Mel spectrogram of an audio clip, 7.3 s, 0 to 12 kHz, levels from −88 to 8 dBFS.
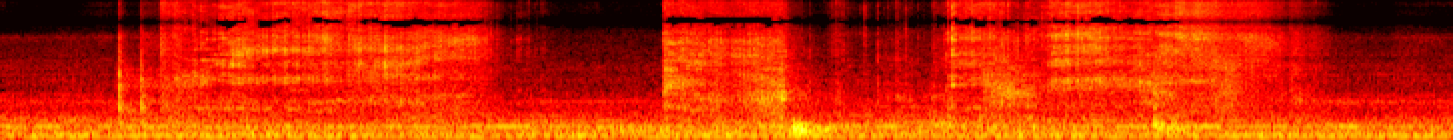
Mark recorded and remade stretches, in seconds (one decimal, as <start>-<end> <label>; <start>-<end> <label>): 0.0-0.9 remade; 0.9-5.9 recorded; 5.9-7.3 remade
